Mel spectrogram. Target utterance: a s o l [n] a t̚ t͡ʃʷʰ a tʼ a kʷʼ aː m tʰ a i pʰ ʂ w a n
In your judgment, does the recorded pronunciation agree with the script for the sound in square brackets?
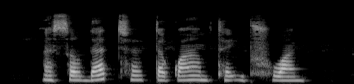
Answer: no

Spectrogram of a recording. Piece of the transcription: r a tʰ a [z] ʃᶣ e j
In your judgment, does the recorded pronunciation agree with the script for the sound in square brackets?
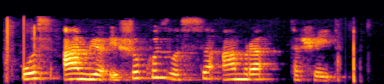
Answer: no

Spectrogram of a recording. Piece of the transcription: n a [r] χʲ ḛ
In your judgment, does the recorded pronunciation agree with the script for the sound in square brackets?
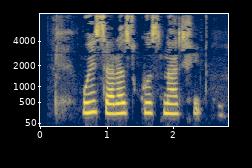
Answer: yes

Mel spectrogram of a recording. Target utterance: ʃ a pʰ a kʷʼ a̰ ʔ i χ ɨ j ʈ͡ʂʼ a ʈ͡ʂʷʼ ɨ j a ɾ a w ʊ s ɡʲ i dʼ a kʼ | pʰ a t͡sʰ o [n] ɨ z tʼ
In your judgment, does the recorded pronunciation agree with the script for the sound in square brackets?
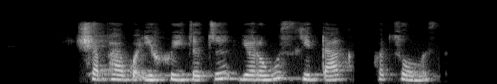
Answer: no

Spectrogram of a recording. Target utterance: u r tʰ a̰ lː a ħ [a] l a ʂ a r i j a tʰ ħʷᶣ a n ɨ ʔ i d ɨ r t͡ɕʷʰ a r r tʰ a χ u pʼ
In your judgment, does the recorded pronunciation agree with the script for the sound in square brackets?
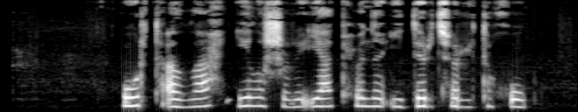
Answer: no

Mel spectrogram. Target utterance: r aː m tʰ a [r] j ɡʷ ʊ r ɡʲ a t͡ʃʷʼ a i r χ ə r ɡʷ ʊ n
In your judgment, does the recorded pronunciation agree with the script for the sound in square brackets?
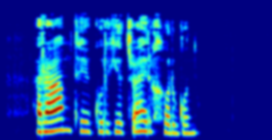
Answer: no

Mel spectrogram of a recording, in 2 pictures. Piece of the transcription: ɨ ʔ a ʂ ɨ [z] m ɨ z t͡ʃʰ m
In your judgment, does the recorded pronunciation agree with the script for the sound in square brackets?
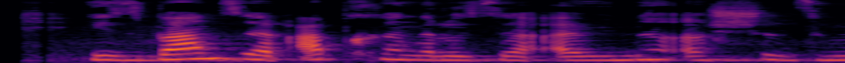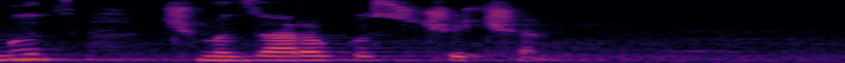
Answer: no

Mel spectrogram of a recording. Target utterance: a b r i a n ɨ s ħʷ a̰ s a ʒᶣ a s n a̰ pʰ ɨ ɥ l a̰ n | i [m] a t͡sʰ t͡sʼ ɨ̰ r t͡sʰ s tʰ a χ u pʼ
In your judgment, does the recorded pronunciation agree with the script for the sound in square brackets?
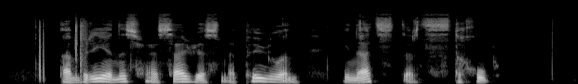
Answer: no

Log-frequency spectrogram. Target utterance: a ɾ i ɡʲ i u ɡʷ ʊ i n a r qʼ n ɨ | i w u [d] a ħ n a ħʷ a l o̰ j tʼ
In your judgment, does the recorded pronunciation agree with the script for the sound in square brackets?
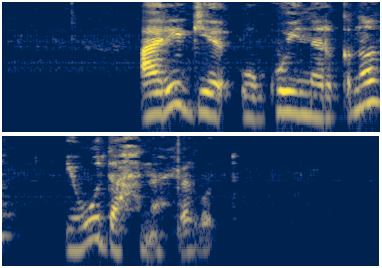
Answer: yes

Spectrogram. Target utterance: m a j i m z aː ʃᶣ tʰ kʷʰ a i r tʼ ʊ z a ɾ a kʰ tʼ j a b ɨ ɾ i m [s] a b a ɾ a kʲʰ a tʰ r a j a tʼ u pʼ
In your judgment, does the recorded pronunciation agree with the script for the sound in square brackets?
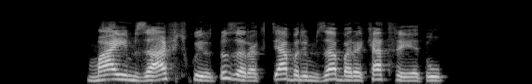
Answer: no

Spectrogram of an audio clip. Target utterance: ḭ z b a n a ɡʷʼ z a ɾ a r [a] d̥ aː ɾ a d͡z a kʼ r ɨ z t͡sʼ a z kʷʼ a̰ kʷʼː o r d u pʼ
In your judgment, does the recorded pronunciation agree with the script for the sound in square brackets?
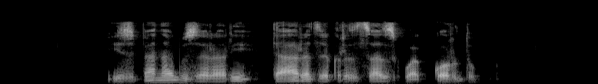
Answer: no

